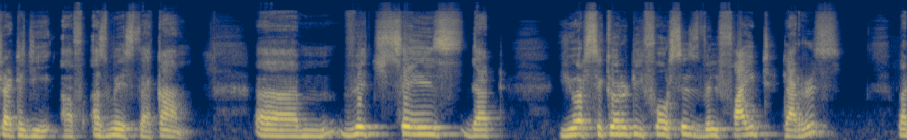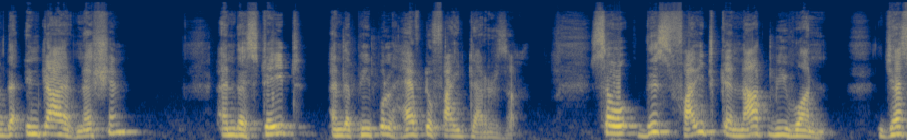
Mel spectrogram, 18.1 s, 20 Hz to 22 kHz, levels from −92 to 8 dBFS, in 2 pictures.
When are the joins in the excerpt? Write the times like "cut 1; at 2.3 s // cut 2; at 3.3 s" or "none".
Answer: none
